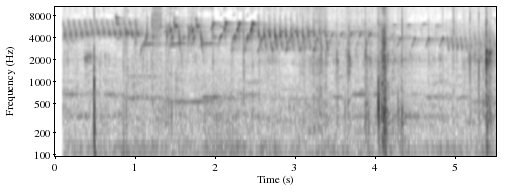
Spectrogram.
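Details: Captive European goldfinch from 2021 coming into breeding condition, singing a fast, liquid stream of high twittering and tinkling notes with buzzy trills and a few sharp clicks.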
